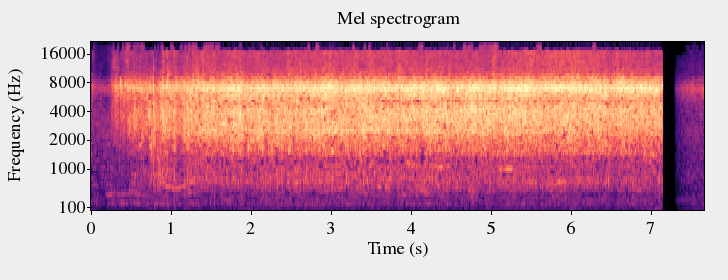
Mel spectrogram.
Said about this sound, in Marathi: जिरं तडतडून घ्यायचं आहे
